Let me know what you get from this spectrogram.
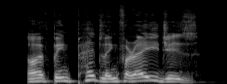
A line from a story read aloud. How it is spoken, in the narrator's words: panted the Ogod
